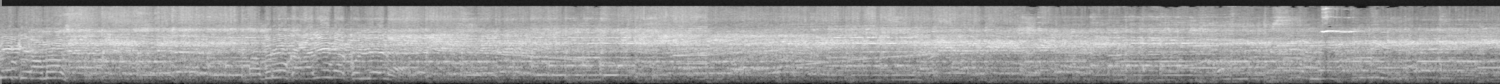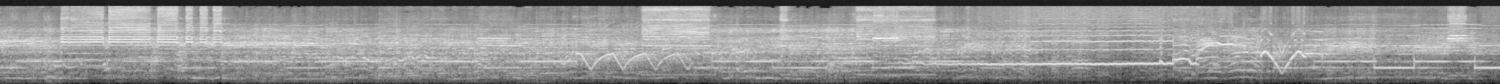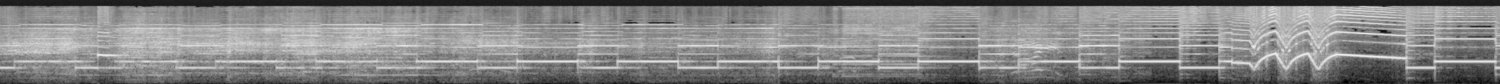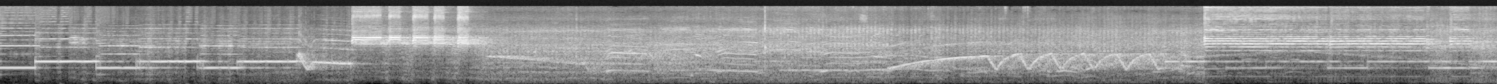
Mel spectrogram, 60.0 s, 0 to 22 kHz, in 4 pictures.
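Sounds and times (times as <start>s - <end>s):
voices shouting: 0.0s - 39.2s, 45.6s - 59.9s
fire engine siren: 0.0s - 59.9s.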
